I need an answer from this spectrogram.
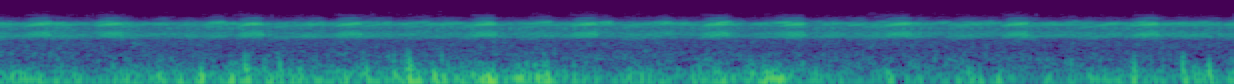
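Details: Chorus of frogs in rice fields at evening sunset in the countryside, short raspy croaks repeating about twice a second in a loose, uneven rhythm, several callers overlapping above faint low background noise.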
